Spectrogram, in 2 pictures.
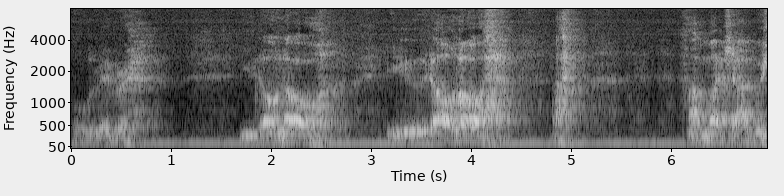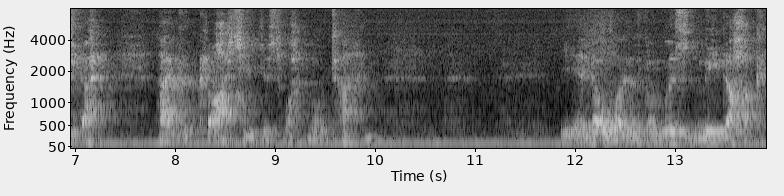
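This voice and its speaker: Male actor doing a slow, folksy, cantankerous old river baron; lively sing-song delivery, heard from across an echoey, noisy room. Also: mid-range voice, recorded from a distance. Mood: cranky. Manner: folksy, grumbling, talks back to an unseen doctor. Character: cranky elderly male riverboat magnate, stubborn. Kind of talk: one-man stage monologue.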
